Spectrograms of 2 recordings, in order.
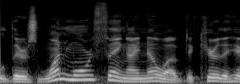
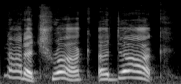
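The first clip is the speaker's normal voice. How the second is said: exasperated correction; 10 semitones higher, 3 dB louder than usual. Acted.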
